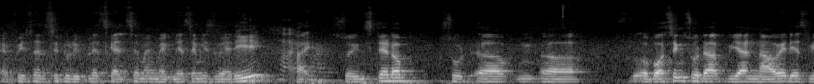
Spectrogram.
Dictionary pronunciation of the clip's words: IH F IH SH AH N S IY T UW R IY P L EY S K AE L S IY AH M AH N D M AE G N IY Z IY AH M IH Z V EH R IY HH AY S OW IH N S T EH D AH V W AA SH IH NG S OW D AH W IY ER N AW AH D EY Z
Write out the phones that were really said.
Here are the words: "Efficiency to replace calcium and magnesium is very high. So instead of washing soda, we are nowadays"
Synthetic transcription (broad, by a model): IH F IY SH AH N S IY T UW R IY P L EY S K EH L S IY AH M AH N D M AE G N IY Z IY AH M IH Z V EH R IY HH AY S OW IH N S T EH D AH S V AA S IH NG S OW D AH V IY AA N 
